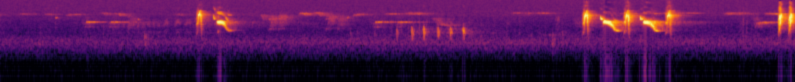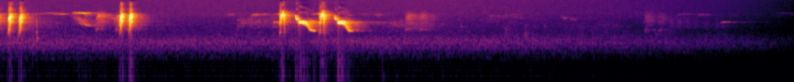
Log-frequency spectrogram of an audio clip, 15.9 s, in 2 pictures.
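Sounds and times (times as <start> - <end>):
great tit calls: 0.2 - 9.6, 10.2 - 12.5.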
